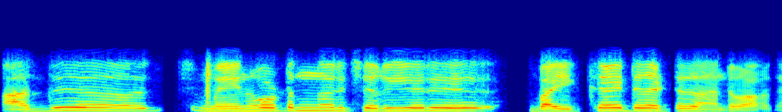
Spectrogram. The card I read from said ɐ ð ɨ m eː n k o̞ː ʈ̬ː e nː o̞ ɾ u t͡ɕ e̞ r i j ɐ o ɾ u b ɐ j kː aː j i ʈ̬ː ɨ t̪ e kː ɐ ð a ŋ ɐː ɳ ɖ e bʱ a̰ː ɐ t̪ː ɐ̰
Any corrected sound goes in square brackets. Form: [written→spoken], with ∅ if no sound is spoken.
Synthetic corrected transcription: ɐ ð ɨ m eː n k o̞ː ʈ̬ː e nː o̞ ɾ u t͡ɕ e̞ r i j ɐ o ɾ u b ɐ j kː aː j i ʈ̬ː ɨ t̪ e [kː→ʈː] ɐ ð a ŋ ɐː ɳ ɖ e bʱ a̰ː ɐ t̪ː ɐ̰

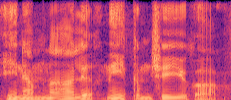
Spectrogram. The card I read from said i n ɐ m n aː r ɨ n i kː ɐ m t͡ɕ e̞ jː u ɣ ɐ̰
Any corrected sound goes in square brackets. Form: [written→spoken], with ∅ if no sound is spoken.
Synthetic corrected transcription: i n ɐ m n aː [r→l] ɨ n [i→iː] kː ɐ m t͡ɕ e̞ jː u ɣ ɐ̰

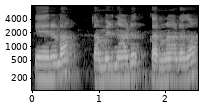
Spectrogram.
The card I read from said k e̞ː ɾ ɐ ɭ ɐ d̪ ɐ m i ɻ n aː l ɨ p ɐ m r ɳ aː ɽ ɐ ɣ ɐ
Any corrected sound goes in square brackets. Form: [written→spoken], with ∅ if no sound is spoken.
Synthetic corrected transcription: k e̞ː ɾ ɐ ɭ ɐ [d̪→t̪] ɐ m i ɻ n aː [l→ɽ] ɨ [p→k] ɐ [m→∅] r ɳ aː ɽ ɐ ɣ ɐ

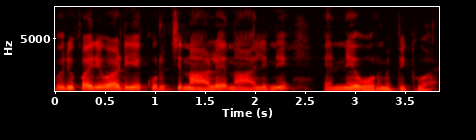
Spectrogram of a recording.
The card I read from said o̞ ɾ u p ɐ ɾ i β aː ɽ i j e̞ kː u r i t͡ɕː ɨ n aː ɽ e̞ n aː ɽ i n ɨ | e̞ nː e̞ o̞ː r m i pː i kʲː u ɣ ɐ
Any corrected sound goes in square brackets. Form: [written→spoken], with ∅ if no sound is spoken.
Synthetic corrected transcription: o̞ ɾ u p ɐ ɾ i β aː ɽ i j e̞ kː u r i t͡ɕː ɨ n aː [ɽ→ɭ] e̞ n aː [ɽ→l] i n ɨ | e̞ nː e̞ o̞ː r m i pː i kʲː u ɣ ɐ

